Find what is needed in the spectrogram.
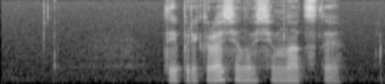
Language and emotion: Russian, neutral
